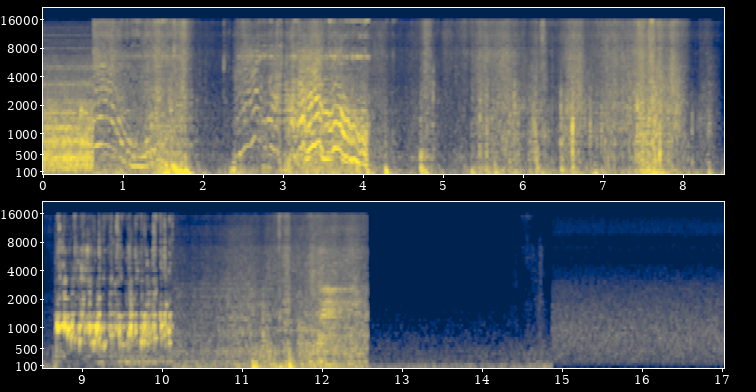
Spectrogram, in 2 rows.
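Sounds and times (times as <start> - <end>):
zip being pulled: 0.7 - 4.2
sleeping bag rustling: 0.7 - 8.6.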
